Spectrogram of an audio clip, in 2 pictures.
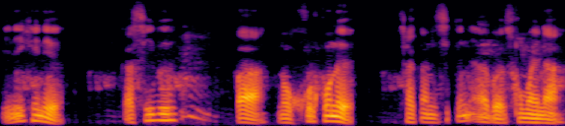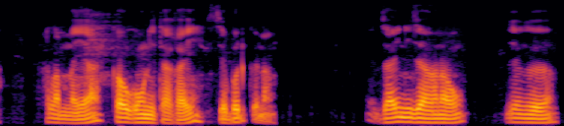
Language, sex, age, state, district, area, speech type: Bodo, male, 45-60, Assam, Udalguri, urban, spontaneous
